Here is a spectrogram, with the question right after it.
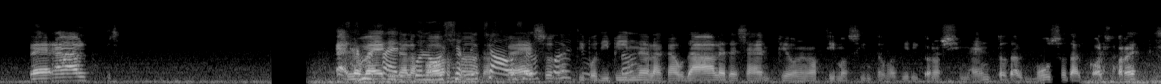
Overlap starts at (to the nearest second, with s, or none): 4 s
